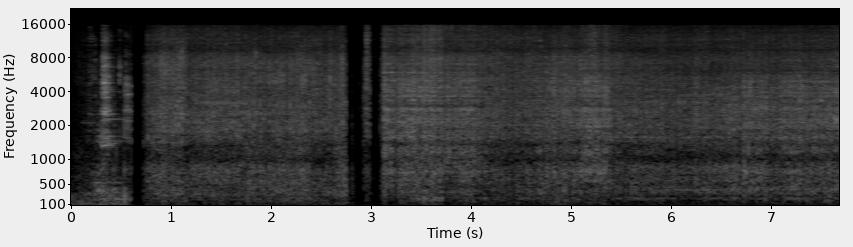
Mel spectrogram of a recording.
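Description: Cordless Milwaukee Fuel reciprocating saw with a Diablo carbide blade cutting through a steel bumper tube, a steady buzzing cut. It drops out to silence briefly twice, about half a second in and about three seconds in.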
